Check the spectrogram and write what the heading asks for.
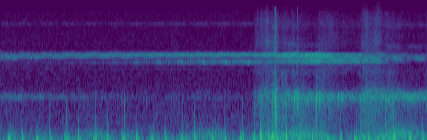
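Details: Self-recorded own heartbeat with the fan turned off, taken shortly after the heart began feeling unusually thumpy: rapid, regular, forceful low thumps with a steady hum and rushing noise toward the end.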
